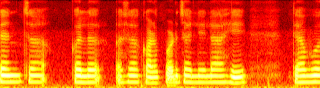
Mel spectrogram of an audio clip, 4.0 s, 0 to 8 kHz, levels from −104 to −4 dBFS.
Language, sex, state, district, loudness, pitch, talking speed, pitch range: Marathi, female, Maharashtra, Sindhudurg, -16 LUFS, 215 Hz, 105 wpm, 210-220 Hz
